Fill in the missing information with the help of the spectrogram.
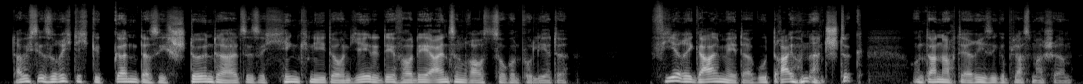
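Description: A man's voice: on the low side, dry recording, clean studio sound. A man reading a short story aloud, narrating in a sardonic, crude first-person voice.

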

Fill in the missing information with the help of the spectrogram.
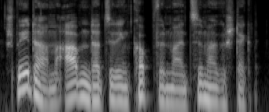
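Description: A man's voice: fairly low pitch, expressive, a little fast, a bit bright, no room sound, clean studio sound. Man reading a sardonic story. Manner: sardonic, crude first-person narration. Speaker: narrator. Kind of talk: reading a short story aloud.

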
